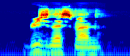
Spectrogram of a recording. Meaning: businessman
- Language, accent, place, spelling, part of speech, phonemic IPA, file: French, France, Lyon, businessman, noun, /biz.nɛs.man/, LL-Q150 (fra)-businessman.wav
